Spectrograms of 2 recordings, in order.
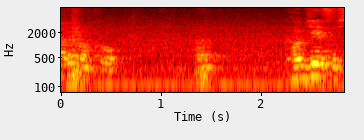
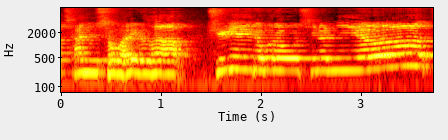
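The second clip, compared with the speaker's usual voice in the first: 찬송하리로다 and 이여 proclaimed loud and higher, drawn out slowly; proclaimed praise; 7 semitones higher, 6 dB louder than usual. Acted. Preacher reading the crowd's praise to his congregation, loud slow proclamation. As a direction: ring out 주의 이름으로 오시는 이여 like a herald.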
